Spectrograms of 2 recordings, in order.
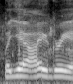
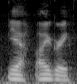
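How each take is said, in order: First: Emphatic agreement. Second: Said in the usual way. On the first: Real, not acted. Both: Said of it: "I agree with your statement one hundred percent".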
